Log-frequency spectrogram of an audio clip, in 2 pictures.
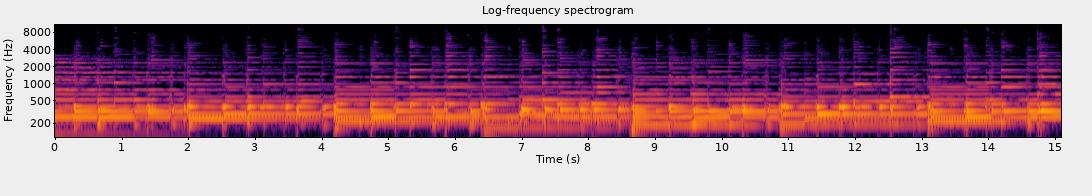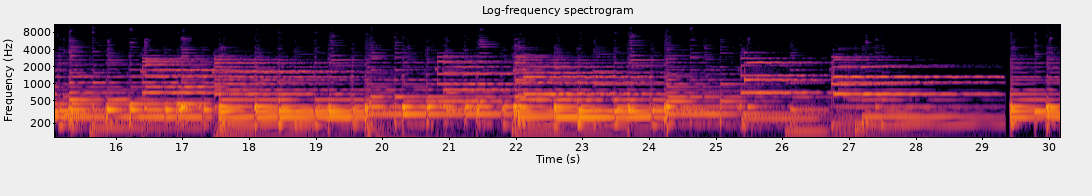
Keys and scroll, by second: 16.6 space, 24.3 space.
